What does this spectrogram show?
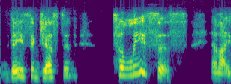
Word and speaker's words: Telesis: And so I changed the name from hands-on learning to Telesis, pronounced correctly, Telesis Preparatory Academy, and that's what our name is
